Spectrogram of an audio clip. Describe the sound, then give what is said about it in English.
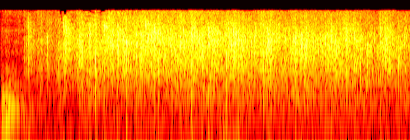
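A crowd of parents applauds steadily when asked how many parents are there, many hands clapping in a dense, even wash that holds for several seconds at a fairly loud level, with no one speaking over it. “How many parents here by applause?”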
